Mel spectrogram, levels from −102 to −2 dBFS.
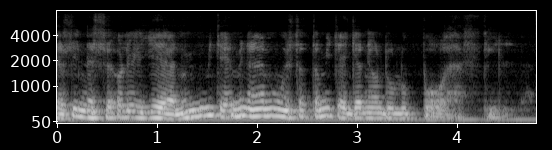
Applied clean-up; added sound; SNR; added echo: none; none; none; reverberation time 0.3 s.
